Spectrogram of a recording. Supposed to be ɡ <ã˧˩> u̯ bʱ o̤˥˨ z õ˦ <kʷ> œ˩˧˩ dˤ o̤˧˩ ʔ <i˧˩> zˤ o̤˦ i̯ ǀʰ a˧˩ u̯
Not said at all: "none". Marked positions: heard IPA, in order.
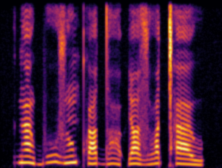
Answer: ã˧˩, kʷʰ, i˧˩

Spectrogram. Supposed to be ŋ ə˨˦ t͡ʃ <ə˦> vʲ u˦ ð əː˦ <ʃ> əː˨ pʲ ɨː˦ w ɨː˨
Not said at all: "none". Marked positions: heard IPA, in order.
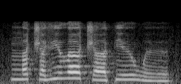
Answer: ə˨, t͡ʃ

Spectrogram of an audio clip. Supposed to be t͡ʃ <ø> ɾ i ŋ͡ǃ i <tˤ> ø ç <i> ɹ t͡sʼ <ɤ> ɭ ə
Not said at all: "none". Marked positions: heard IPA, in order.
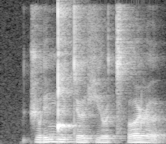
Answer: u, t, i, ɤ

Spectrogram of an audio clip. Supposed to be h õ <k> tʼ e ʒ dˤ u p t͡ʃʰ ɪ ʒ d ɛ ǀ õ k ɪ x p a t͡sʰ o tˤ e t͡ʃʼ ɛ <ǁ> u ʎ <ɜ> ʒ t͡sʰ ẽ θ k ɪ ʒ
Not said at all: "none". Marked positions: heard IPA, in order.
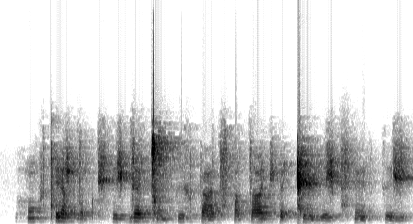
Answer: x, ǁ, ɜ

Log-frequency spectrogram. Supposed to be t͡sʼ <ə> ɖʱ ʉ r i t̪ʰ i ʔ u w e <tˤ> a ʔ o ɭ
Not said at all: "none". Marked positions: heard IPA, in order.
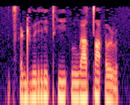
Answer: ɐ, tˤ

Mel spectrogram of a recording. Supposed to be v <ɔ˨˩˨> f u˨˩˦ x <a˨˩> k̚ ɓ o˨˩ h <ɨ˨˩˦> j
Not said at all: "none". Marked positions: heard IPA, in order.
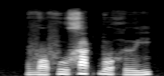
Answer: ɔ˨˩˨, a˦˥, ɨ˨˩˦

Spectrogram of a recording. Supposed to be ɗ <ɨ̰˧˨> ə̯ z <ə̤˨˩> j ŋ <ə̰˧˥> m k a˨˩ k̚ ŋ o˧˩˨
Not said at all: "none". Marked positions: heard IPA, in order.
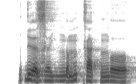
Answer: ɨ̰˧˨, ə̤˨˩, ə̰˧˥

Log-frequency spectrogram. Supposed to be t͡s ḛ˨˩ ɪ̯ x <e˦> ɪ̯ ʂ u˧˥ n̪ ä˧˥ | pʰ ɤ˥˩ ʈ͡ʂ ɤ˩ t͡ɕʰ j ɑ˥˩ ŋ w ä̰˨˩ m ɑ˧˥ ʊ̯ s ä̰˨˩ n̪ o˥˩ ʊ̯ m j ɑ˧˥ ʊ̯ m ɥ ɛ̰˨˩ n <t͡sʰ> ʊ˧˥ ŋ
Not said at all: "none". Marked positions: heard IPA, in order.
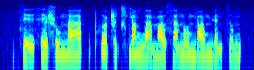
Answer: e˦, t͡s

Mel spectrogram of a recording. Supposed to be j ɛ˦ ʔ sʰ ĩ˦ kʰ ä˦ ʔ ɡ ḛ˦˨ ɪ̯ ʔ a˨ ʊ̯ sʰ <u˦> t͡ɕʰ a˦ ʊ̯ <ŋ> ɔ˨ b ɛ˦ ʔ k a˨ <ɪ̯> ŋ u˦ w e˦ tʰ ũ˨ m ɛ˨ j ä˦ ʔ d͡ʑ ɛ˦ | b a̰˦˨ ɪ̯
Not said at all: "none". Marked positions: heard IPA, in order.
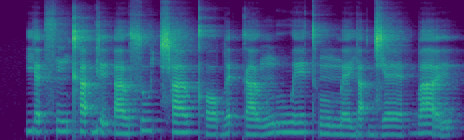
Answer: u˦, kʰ, ʊ̯

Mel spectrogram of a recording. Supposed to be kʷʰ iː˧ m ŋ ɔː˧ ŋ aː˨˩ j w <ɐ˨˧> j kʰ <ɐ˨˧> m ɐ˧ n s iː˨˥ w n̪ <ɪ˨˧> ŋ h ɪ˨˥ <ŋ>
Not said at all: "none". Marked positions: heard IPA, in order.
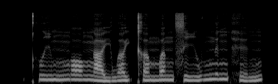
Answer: ɐ˨˥, ɐ˨˧, ɪ˥, ŋ

